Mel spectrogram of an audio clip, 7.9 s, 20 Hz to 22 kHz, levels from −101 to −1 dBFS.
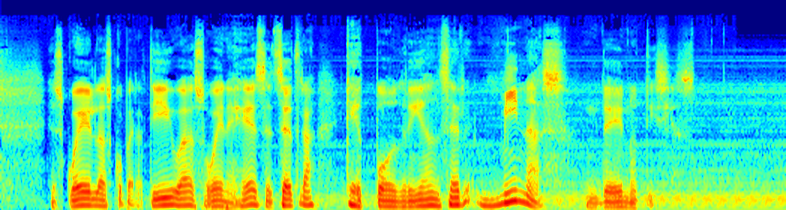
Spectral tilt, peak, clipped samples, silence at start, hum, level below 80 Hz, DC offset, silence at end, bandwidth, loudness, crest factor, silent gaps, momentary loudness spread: -5.5 dB/octave; -2 dBFS; under 0.1%; 0 s; 60 Hz at -35 dBFS; -44 dBFS; under 0.1%; 0 s; 14 kHz; -19 LUFS; 18 dB; none; 17 LU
